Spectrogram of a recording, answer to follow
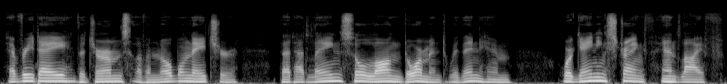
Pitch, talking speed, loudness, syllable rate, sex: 125 Hz, 175 wpm, -16 LUFS, 4.9 syllables/s, male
